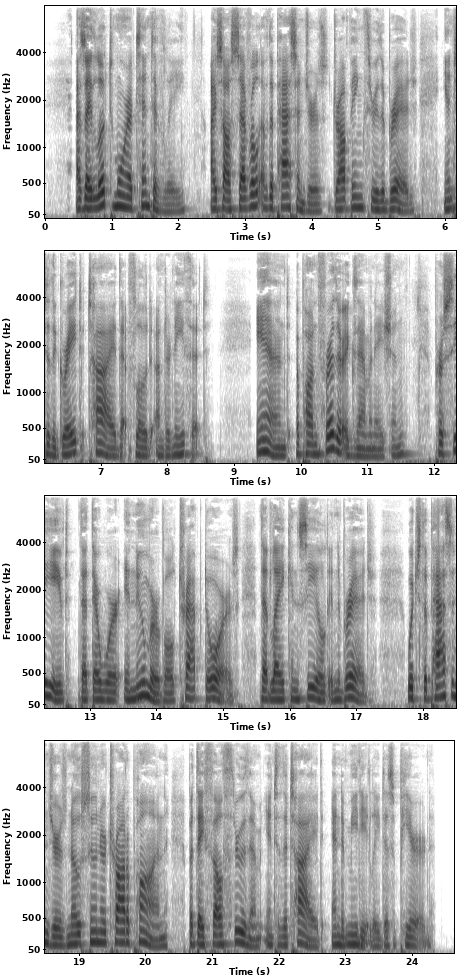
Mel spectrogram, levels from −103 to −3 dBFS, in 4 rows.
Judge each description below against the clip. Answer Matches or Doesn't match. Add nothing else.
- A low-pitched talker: Matches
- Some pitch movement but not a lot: Matches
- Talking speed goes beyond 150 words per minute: Doesn't match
